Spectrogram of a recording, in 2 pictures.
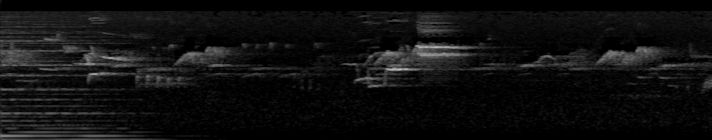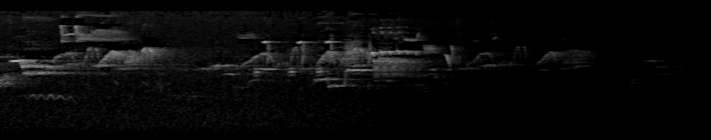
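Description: The last chord of background music fading out over the first two seconds, then birds singing and chirping, fading away to silence near the end.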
